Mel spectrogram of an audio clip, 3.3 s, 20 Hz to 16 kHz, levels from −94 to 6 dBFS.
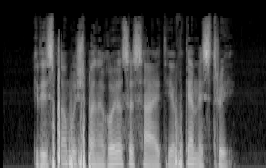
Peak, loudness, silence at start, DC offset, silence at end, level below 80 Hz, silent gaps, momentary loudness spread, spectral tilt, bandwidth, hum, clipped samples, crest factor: -2 dBFS; -20 LUFS; 0.45 s; under 0.1%; 0.45 s; -34 dBFS; none; 9 LU; -5 dB/octave; 11.5 kHz; none; under 0.1%; 20 dB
